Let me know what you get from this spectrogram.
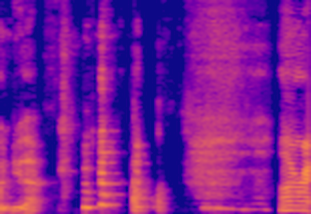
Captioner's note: laughs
